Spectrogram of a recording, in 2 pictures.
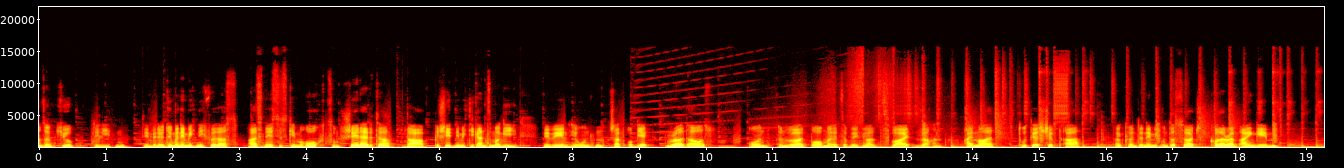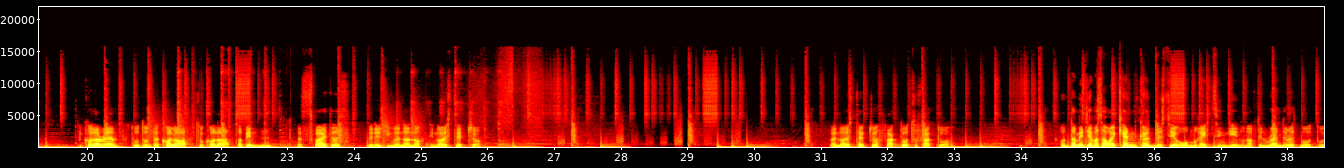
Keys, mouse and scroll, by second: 1.5 x.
